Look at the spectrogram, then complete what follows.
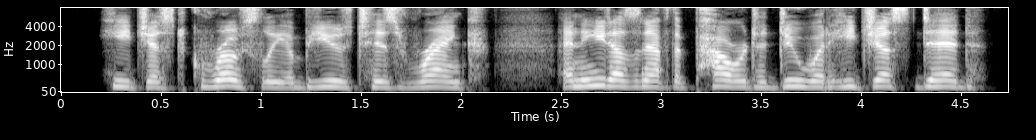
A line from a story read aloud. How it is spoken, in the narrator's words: Gilbert snarled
